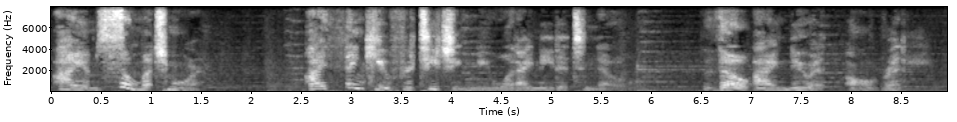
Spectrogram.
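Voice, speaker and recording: A man's voice: sits high, sing-song, takes it slowly, faint music behind, pitched above the performer's own voice, full character voice. A man voicing a cold, treacherous young sorceress wife in a spoken horror story, her hard words spat out. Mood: cold, scornful.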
